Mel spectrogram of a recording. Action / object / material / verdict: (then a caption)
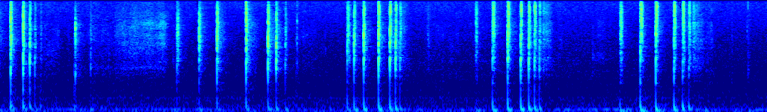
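tap / plastic piggy bank / plastic / none. A yellow hollow plastic piggy bank, held in one hand, is tapped and scratched with the fingertips. Quick, dry clicks come in clusters over a steady low hum, with faint scratching between them. Each tap dies away almost instantly with no ring.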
